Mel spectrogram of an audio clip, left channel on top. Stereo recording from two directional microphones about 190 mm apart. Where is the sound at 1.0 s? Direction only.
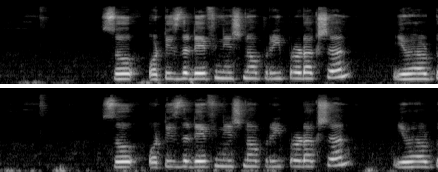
40° left (ahead or behind).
